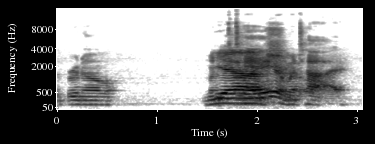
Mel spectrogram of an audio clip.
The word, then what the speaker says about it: Mattei: or Matai? Matei. Mattei. Oh It man. rhymes with okay. Just like a George Takei.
